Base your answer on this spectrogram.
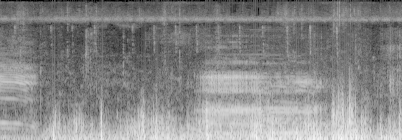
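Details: Cows moving on a hill, with heavy, thudding footsteps and shuffling filling the recording while a short moo opens it and a longer, higher, strained moo rises out of the clatter midway.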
